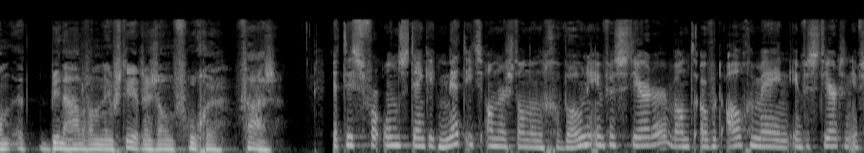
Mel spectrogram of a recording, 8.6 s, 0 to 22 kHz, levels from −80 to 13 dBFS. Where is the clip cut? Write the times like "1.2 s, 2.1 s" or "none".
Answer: 3.2 s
